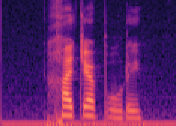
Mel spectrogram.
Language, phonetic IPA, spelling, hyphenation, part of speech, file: Georgian, [χät͡ʃʼäpʼuɾi], ხაჭაპური, ხა‧ჭა‧პუ‧რი, noun, Khachapuri.ogg
- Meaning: khachapuri, cheese bread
